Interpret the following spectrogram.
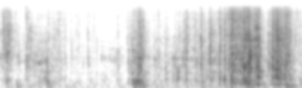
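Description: A taped package being torn open by hand: packaging tearing and crinkling in irregular bursts, loudest in the second half.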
